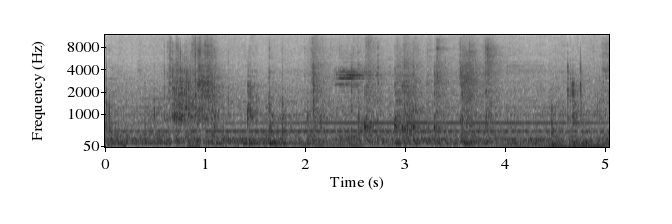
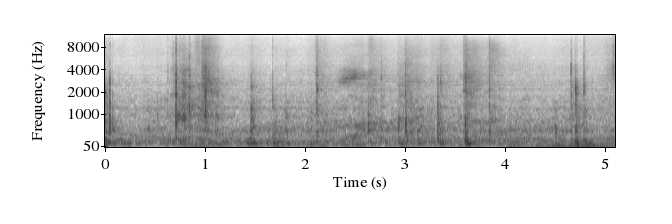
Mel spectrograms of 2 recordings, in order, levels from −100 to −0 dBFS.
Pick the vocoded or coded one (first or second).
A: second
